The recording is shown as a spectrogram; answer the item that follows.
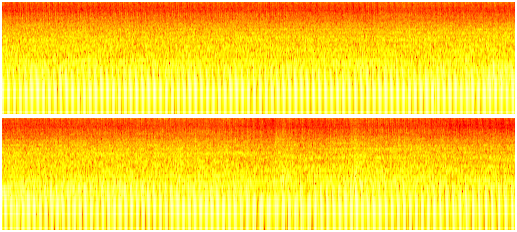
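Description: Small motorcycle engine running steadily under way, a fast even chugging hum, with a brief change in the engine note about eight seconds in.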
